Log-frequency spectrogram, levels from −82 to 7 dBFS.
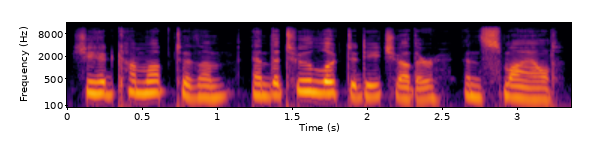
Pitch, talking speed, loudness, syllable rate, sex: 180 Hz, 270 wpm, -20 LUFS, 5.9 syllables/s, female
